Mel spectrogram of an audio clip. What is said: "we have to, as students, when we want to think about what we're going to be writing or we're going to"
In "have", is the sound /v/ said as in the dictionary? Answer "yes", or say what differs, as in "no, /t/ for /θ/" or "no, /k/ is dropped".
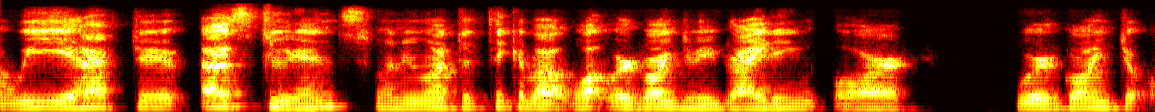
no, /f/ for /v/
